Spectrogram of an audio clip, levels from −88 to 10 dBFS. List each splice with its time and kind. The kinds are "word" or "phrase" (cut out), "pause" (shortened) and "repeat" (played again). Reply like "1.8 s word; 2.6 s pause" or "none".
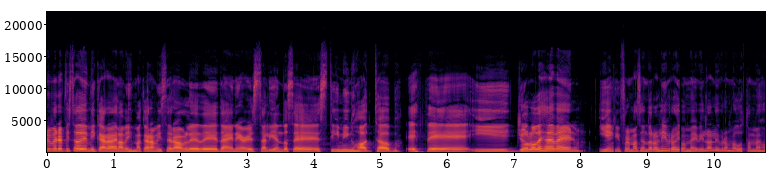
1.0 s word; 3.6 s word; 5.3 s pause; 8.2 s pause; 8.5 s phrase; 9.5 s phrase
